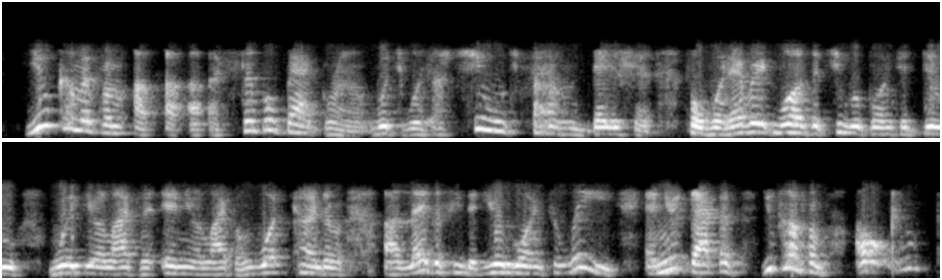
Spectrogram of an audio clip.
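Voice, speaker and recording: Over noticeable background noise, a woman with an American accent speaks loudly at a moderate pace, her fairly low voice swinging very widely in pitch with an animated tone. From Cleveland, Ohio, US. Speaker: talk show host. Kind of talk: interview / casual chat. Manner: loud and boisterous.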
